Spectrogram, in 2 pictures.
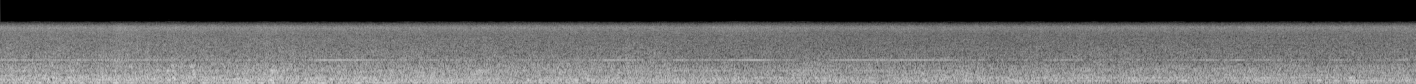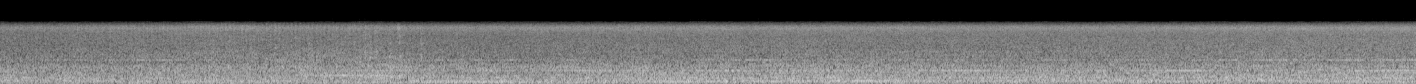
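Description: Tissue paper making machinery running steadily: a loud, even mechanical noise with faint high tones that come and go.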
